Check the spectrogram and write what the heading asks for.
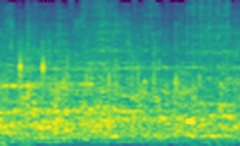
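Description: Crowd of onlookers lining the street: many voices talking and cheering at once in a steady wash of noise, with a few sharp claps or shouts standing out.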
